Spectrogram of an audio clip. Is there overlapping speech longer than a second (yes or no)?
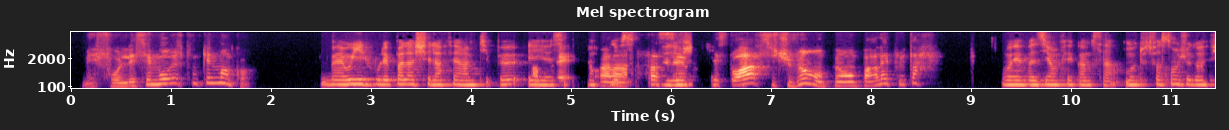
yes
